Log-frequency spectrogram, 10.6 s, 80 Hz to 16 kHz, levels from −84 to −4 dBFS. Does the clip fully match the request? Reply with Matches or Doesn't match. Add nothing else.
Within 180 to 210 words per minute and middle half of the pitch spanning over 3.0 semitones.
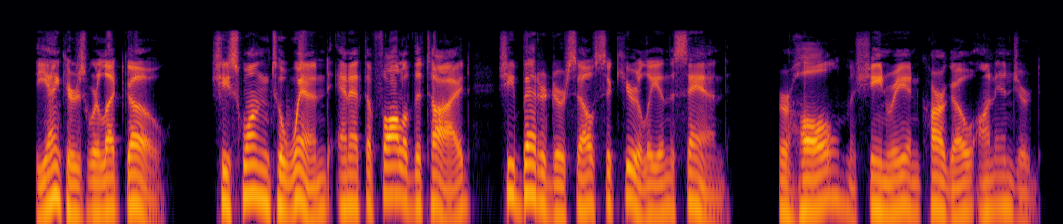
Doesn't match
